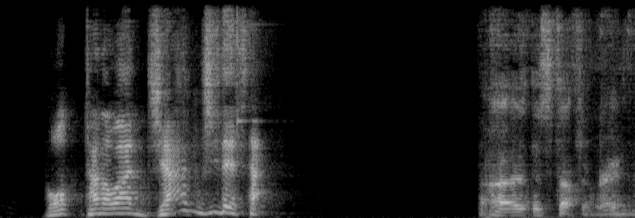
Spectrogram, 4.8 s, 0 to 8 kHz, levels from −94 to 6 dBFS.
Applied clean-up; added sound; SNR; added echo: neural mask model DeepFilterNet 3.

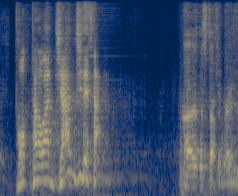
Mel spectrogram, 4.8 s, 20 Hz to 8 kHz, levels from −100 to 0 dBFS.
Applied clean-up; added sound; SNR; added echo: neural separator model SepFormer DNS4.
